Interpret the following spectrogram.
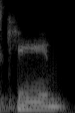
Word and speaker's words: Keem: But the only problem is that beach in Achill is actually pronounced locally as Kane.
